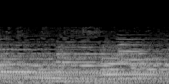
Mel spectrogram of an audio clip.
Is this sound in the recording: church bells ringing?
yes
